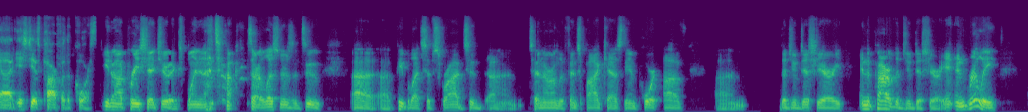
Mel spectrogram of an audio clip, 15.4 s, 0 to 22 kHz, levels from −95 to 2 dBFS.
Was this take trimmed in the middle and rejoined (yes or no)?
yes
